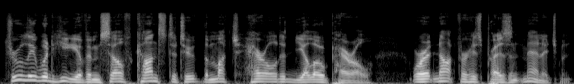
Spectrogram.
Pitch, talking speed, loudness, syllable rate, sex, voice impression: 120 Hz, 190 wpm, -18 LUFS, 6.1 syllables/s, male, masculine, adult-like, thick, powerful, bright, slightly muffled, slightly raspy, cool, intellectual, mature, wild, lively, strict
